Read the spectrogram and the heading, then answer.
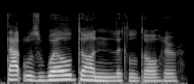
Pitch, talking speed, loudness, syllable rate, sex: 185 Hz, 185 wpm, -16 LUFS, 4.7 syllables/s, female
